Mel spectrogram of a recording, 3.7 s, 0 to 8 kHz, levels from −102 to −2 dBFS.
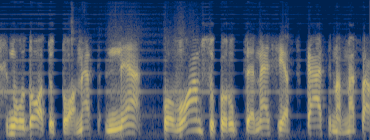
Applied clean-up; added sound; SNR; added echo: neural mask model RNNoise.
